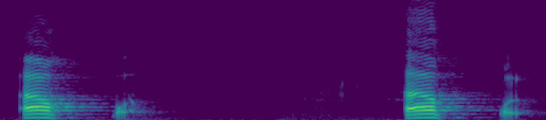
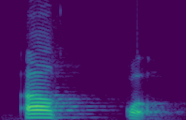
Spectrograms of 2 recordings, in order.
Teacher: یہی نرم حصہ قوف کا مخرج ہے، یعنی زبان کا پچھلا حصہ اور تالو کا نرم حصہ جب آپس میں ملتے ہیں تو جو آواز نکلتی ہے وہ قوف کی آواز ہوگی۔ قوف کے لیے زبان کے پچھلے حصے کو اٹھا کر تالو کے نرم حصے سے لگایا جاتا ہے۔ قوف کا مخرج چیک کرنے کے لیے قوف کو سکون دے کر اس سے پہلے حمزہ لگا کر اس کو فتحہ کے ساتھ پڑھیے، اق اق، اور قوف کے مخرج کو اپنے منہ میں محسوس کیجیے، اق۔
